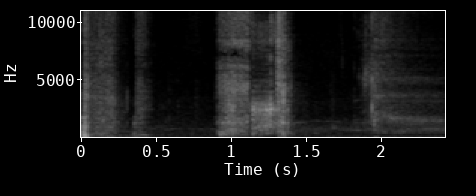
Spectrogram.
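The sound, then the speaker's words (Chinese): A sneeze comes as a sharp, breathy burst of noise in the middle, with fainter huffing breaths before and after it and no talking. “公孙打了个喷嚏，揉了揉鼻子，开始焦躁。”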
